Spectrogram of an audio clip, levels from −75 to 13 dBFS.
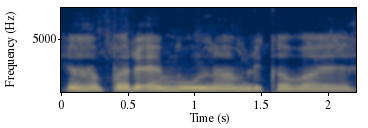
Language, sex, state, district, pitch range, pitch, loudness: Hindi, female, Rajasthan, Bikaner, 230-245 Hz, 235 Hz, -15 LUFS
